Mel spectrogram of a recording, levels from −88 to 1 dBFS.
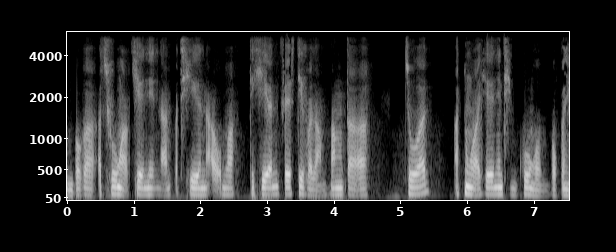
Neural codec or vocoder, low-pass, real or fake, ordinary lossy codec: none; 5.4 kHz; real; AAC, 24 kbps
